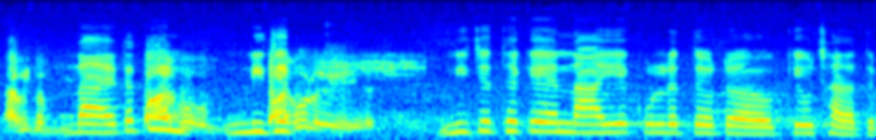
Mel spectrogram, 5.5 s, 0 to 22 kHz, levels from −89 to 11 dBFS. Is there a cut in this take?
no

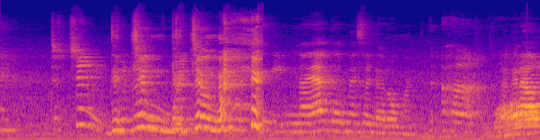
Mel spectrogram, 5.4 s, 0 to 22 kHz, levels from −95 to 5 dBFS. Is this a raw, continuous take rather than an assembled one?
no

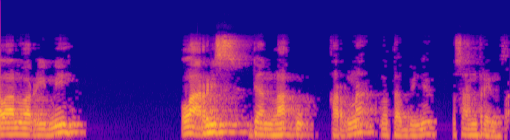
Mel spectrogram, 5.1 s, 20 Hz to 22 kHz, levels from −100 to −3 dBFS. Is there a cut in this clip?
no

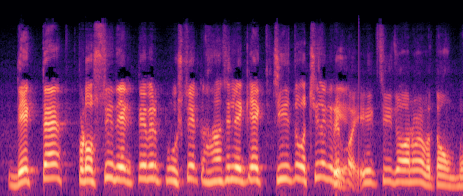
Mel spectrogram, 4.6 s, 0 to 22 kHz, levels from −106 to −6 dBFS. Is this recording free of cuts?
yes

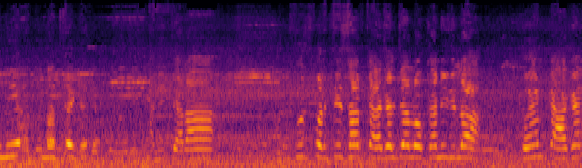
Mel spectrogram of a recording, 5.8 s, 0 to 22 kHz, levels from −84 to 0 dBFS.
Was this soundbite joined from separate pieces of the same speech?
yes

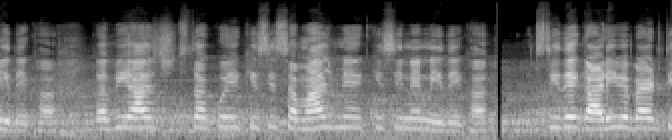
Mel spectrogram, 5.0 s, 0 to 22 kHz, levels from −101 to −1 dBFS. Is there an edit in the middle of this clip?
yes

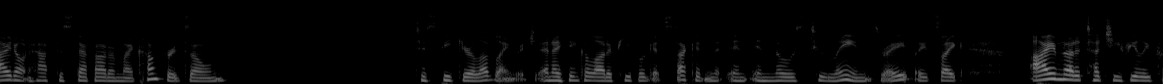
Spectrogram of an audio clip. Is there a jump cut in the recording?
no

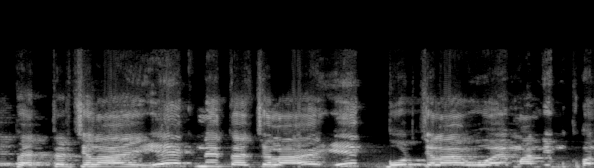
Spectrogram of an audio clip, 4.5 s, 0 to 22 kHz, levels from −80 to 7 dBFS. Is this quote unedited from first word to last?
yes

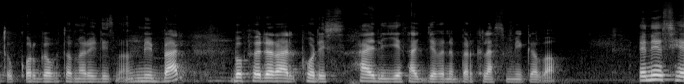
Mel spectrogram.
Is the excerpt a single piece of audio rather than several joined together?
yes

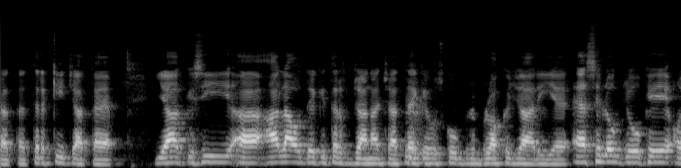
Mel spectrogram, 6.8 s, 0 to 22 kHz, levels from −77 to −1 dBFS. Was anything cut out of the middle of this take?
yes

